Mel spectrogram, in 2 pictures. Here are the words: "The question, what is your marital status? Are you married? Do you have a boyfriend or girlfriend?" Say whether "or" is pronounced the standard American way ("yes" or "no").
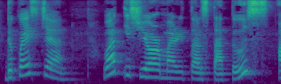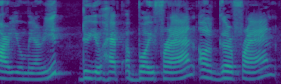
no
